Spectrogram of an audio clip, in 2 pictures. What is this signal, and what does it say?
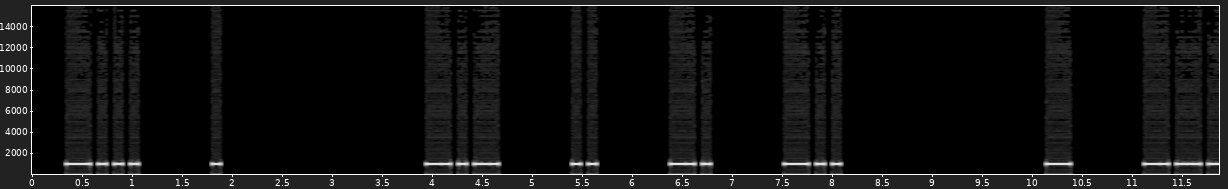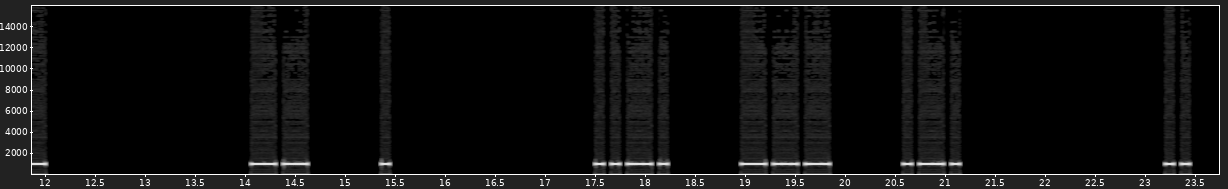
Morse code, heard as a keyed tone, about 15 wpm, spaced as for 8 wpm, 1000 Hz. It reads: BE KIND TO ME FOR I
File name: qotdfiles / 8wpm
